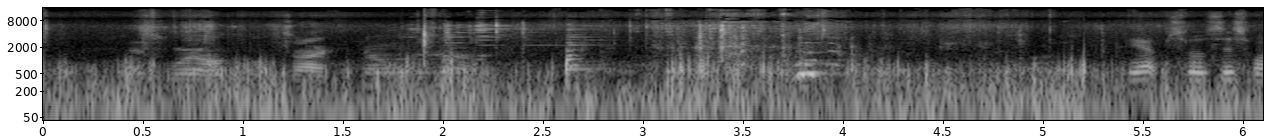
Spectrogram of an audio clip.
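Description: Indistinct talking over a steady low rumble, with a few short clicks.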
